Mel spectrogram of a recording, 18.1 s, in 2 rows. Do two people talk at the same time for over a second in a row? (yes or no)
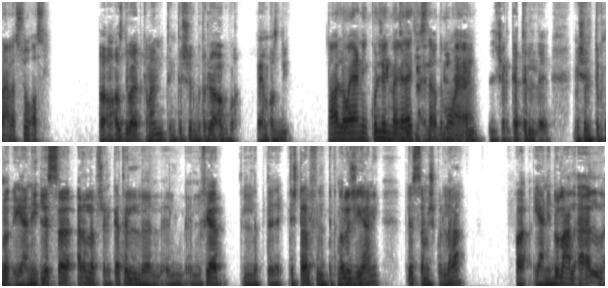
yes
